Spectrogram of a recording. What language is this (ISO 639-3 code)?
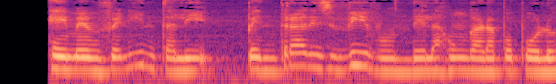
epo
